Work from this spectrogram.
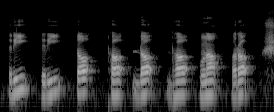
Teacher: मूर्धा से री, ट, ठ, ड, ढ, ण, र, श का उच्चारण होता है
